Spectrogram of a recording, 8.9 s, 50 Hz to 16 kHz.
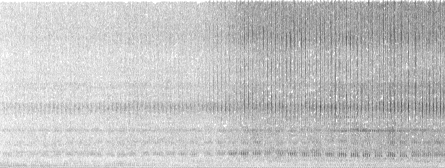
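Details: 2011 Audi TT Quattro 2.0T TFSI, first run after engine rebuild, coolant around 96 degrees, no check engine light: sharp fast regular ticking about three to four per second over idle, changing with RPM then stopping; suspected a valve or something electronic, unclear.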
